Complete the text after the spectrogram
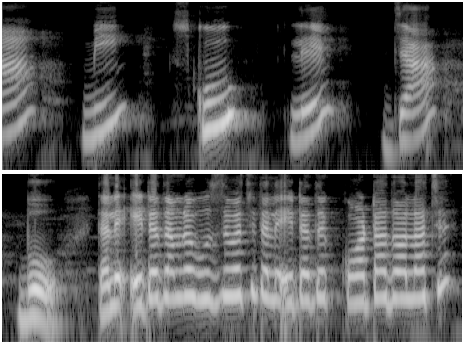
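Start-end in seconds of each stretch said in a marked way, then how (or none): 0.1-3.7 "আমি স্কুলে যাব" very slow, every syllable on its own. Shown as a demonstration. Teacher helping pupils count the syllables, syllable by syllable. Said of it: "এরকম হচ্ছে, তাহলে".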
